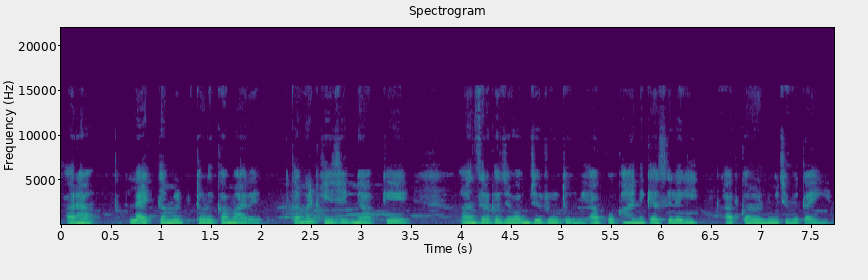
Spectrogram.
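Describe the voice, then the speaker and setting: A woman's voice: mid-range voice, steady tone, fairly quick, dark tone, dull audio, soft background music. A woman narrating a spoken story casually, often restarting her sentences and sometimes whispering. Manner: loose, self-correcting, partly whispered.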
